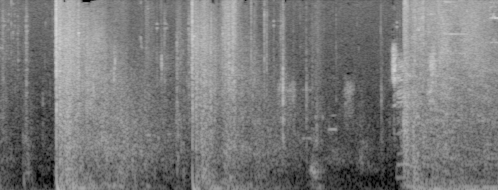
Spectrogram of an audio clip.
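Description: Sharp game blasts and crashes ring out.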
